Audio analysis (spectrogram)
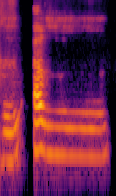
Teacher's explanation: Jadi kita akan rasa ditekan di bahagian hujung tekak atau hujung kerongkong kita. Di situlah tempat keluar huruf Ghain.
